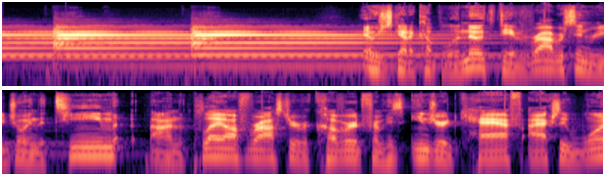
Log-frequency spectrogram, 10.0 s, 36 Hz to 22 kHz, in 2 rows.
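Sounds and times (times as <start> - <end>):
large bell ringing: 0.0 - 7.2
speech: 3.0 - 10.0.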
